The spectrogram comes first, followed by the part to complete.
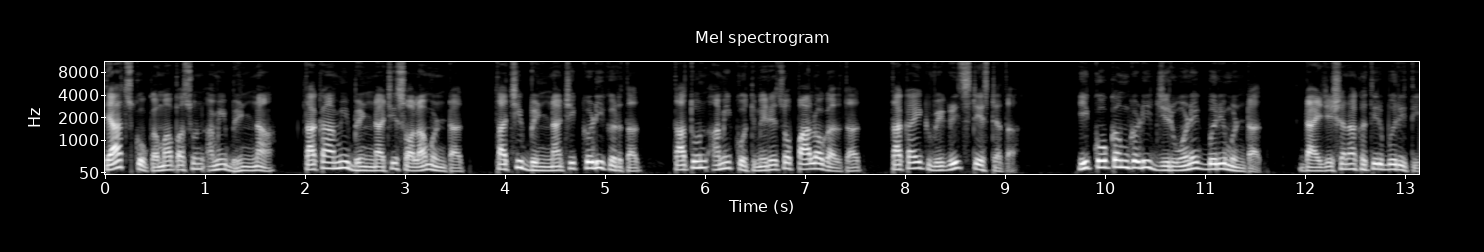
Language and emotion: Goan Konkani, neutral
